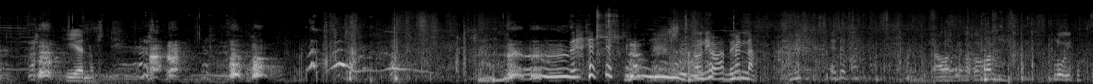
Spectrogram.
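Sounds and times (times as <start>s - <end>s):
sled dogs yipping, whining and howling: 0.0s - 5.9s
pack of sled dogs barking excitedly before feeding: 0.3s - 0.8s, 1.4s - 3.6s
speech: 0.7s - 2.2s, 6.1s - 8.8s, 9.4s - 10.9s.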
